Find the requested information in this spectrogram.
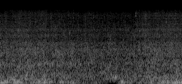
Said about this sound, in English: Downstream now, I am in this absolutely amazing riffly water where if I was a fish, I'd be hanging out here because I know there's bugs, there's structure, there's cover from above with the ripples and the bubbles.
